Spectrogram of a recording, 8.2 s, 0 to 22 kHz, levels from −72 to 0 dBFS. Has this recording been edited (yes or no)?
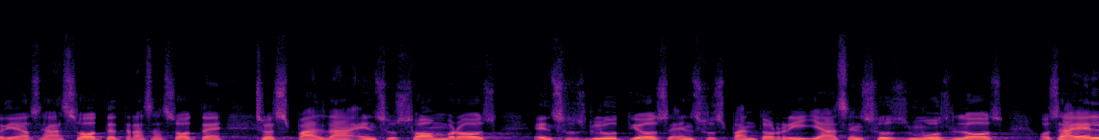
yes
